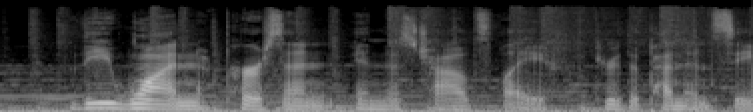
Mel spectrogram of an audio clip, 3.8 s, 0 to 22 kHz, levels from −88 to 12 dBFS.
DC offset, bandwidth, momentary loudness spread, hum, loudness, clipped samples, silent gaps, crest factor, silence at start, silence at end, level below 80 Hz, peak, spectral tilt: under 0.1%; 17 kHz; 12 LU; none; -23 LUFS; under 0.1%; none; 20 dB; 0 s; 0 s; -34 dBFS; -4 dBFS; -5.5 dB/octave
